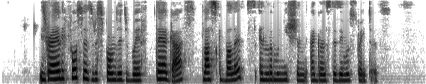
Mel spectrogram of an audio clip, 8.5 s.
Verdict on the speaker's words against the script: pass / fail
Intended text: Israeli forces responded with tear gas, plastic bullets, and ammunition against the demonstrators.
pass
